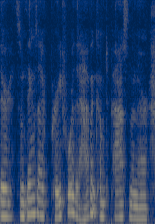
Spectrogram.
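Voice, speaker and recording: Soft-spoken and somewhat breathy, a woman talks in a dark, mellow tone with ordinary pitch variation. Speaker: fitness and motivation vlogger. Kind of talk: personal monologue. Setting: away from home at night. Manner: hesitant. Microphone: no microphone, device mic.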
